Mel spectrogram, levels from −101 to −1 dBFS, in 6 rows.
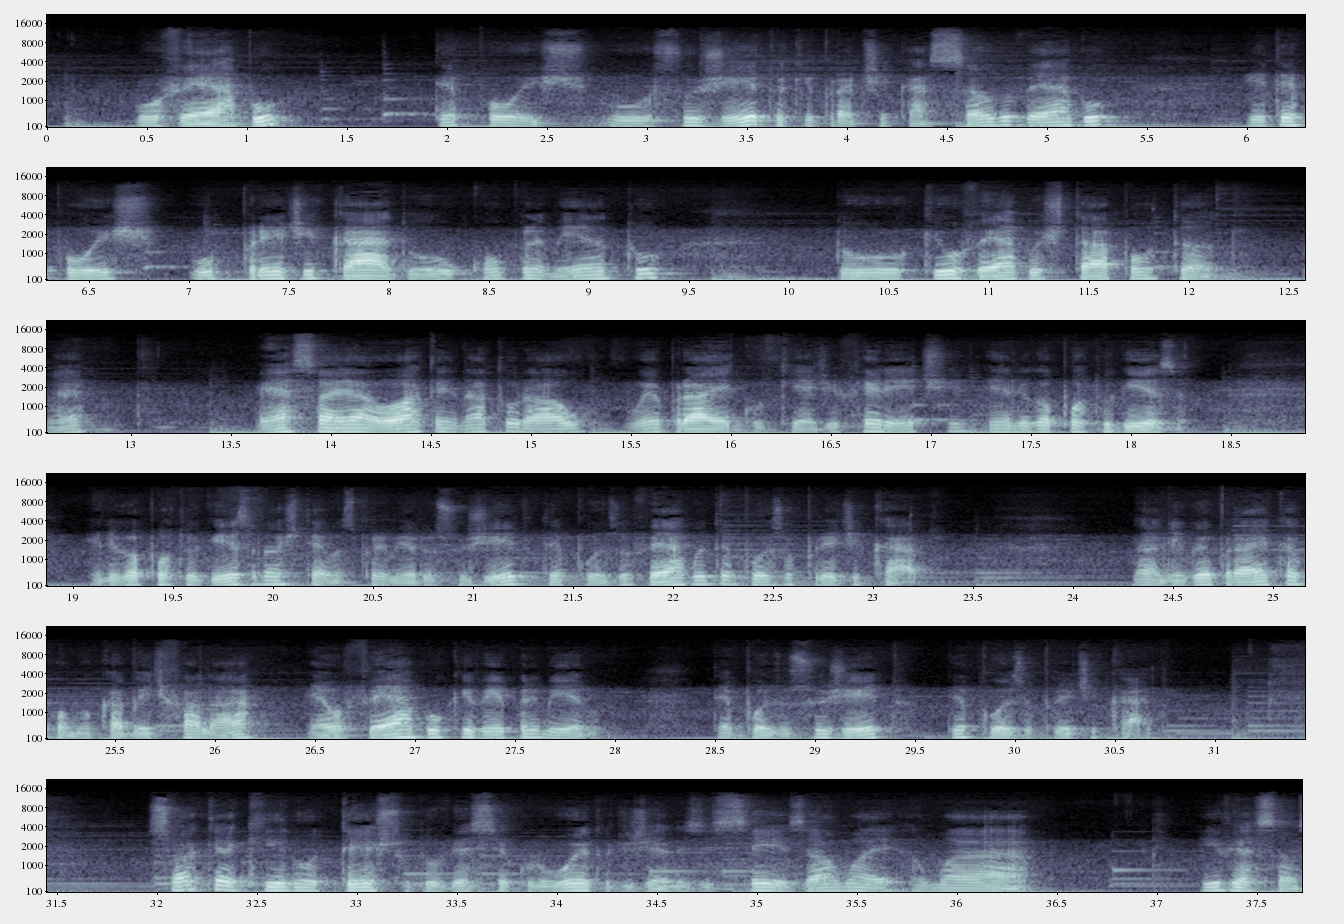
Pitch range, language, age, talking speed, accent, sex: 90-120 Hz, Portuguese, 50-69, 135 wpm, Brazilian, male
